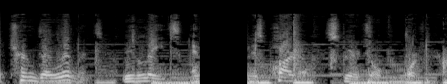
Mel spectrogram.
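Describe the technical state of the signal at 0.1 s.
At 0.1 s the signal is intact, with no audible fault at that moment.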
